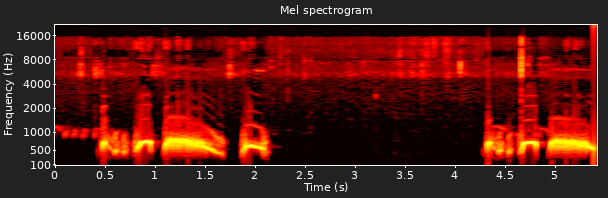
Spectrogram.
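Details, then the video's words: Two loud phrases from a spotted dove used in trapping, separated by about two seconds of silence. Each has quick stuttered opening notes and a long, throaty coo sliding downward, with a short coo after the first. "The Sound Of the dove"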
